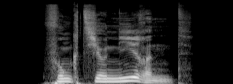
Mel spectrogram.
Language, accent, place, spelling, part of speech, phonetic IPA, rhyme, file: German, Germany, Berlin, funktionierend, verb, [fʊŋkt͡si̯oˈniːʁənt], -iːʁənt, De-funktionierend.ogg
- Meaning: present participle of funktionieren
